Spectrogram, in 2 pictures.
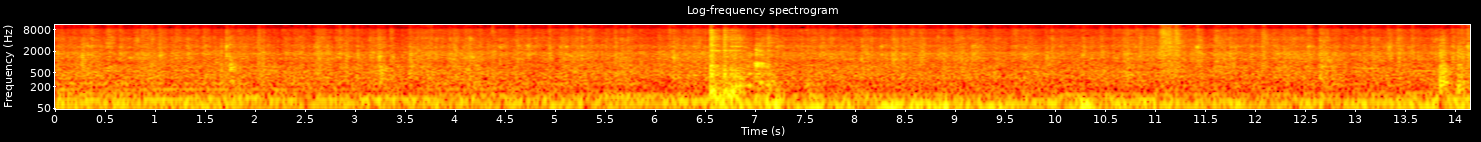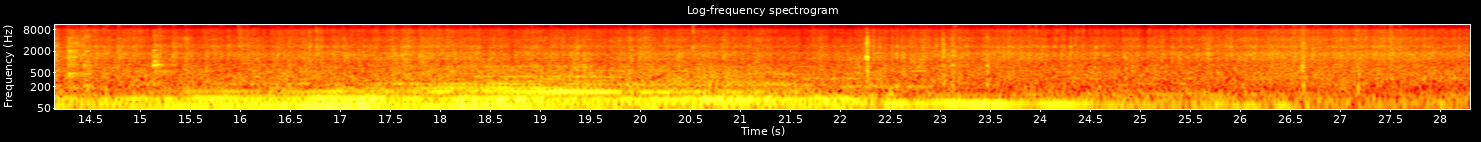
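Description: Steady rain hiss with a few sharp knocks from handling parts on the van's roof. A low rumble swells up about halfway through and fades out again.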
